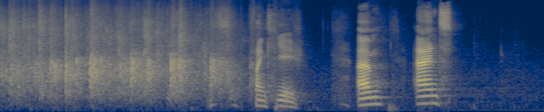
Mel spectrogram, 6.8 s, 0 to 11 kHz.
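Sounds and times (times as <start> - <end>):
crowd of people applauding together: 0.0 - 3.5
speech: 3.2 - 3.8, 4.5 - 5.7.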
